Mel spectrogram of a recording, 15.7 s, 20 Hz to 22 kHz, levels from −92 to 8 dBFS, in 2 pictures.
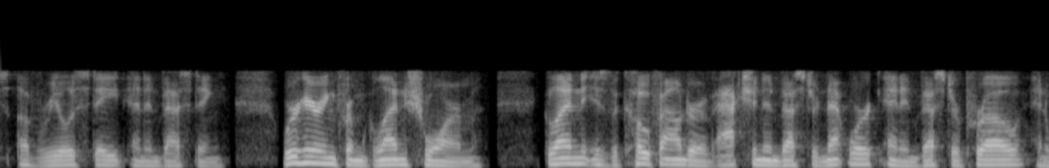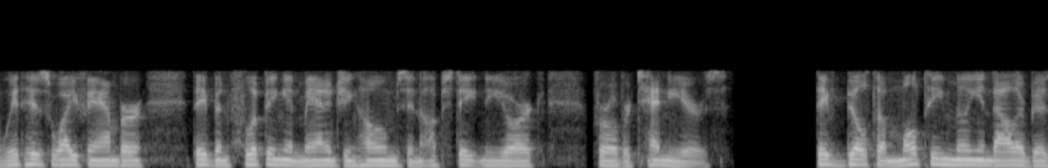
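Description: Nothing stood out on listening to this speech, which carries the narrow band of ordinary telephone audio.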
